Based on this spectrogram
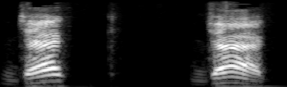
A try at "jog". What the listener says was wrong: a little bit more drop of the jaw for jog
